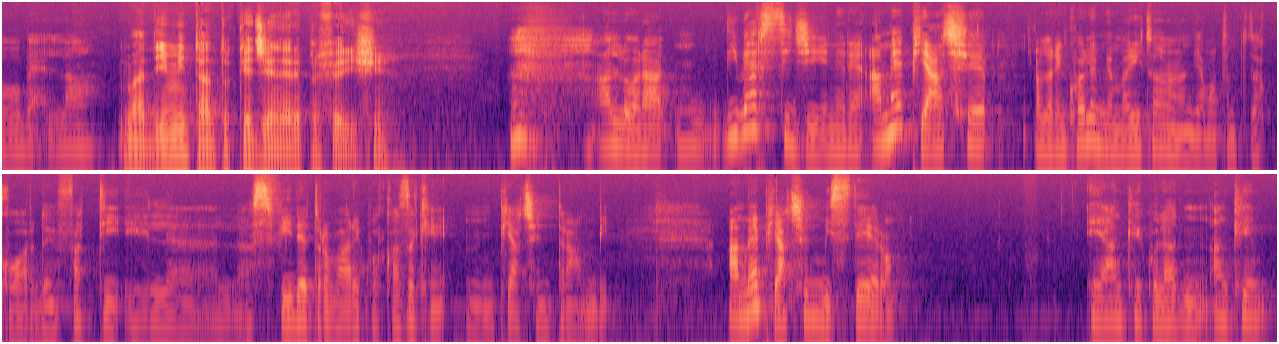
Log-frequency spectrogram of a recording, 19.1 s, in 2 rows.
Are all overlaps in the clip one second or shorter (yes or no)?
yes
